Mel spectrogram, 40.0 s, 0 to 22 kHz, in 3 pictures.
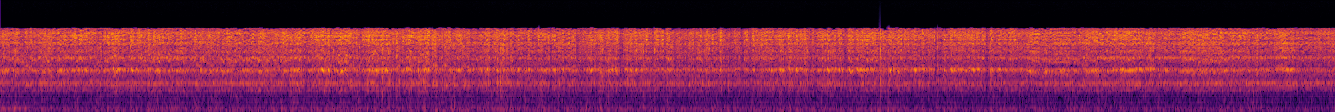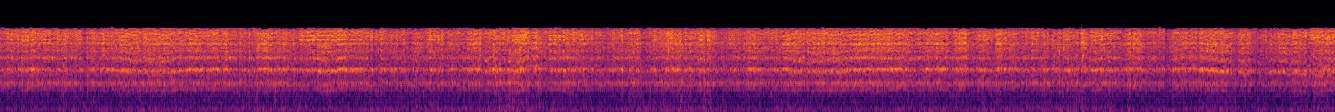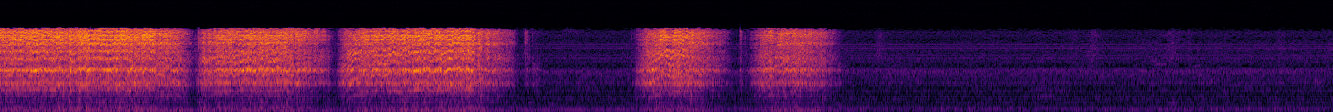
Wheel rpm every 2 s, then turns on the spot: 220, 220, 240, 230, 230, 230, 230, 230, 230, 240, 230, 230, 230, 200, 120, 130, 40, 40, 0, 0.
none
